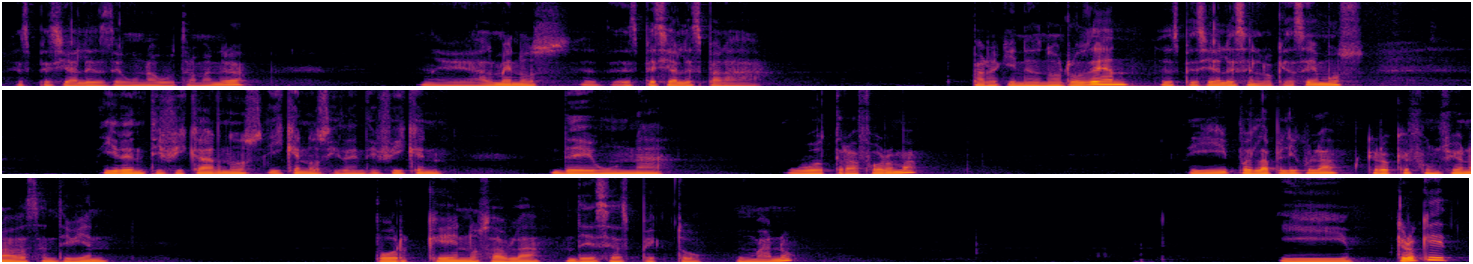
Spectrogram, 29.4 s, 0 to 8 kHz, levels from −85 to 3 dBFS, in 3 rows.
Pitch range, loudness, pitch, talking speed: 100-115 Hz, -28 LUFS, 105 Hz, 100 wpm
